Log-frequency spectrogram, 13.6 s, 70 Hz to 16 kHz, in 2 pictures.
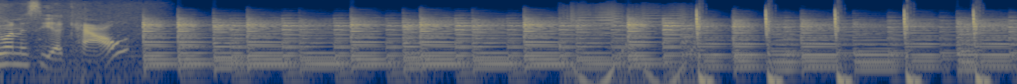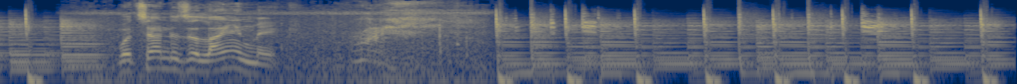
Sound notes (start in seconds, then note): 0.9 upbeat piano music; 9.3 roars; 10.1 upbeat piano music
